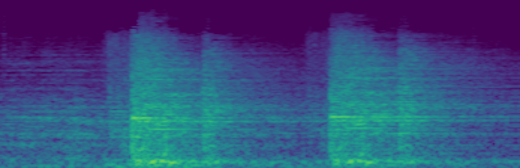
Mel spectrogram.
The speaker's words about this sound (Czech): Nikdo nás nedostal. Ty dveře se zabouchly náhodou, průvan nebo co?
